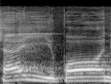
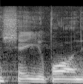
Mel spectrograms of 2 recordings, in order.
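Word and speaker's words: شيطان: dengan Fatah air wudhu Billahi minas syaiton nirojim bukan Syaikhon nirojim Kemudian untuk cara Muhammad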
